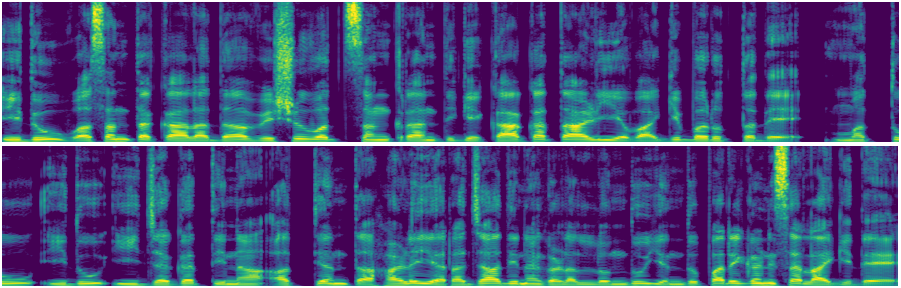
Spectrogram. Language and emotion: Kannada, neutral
